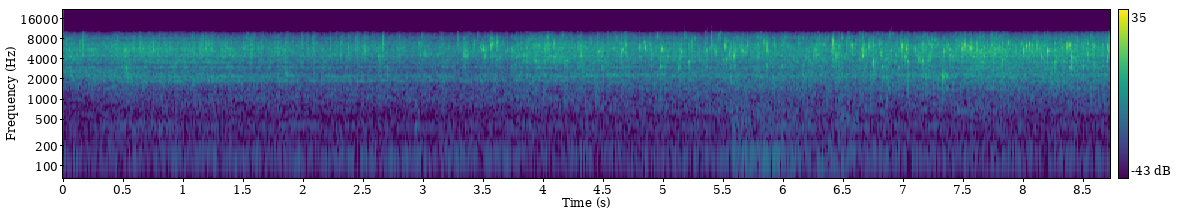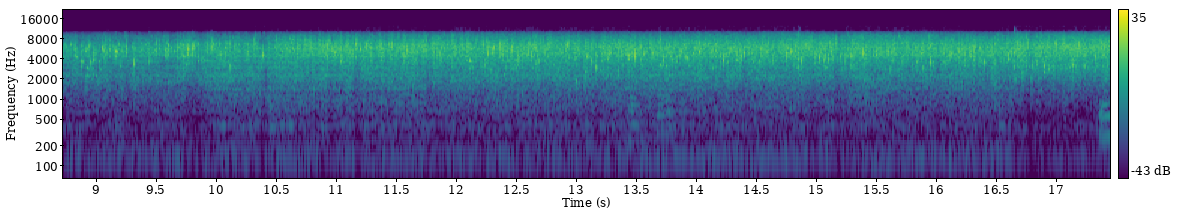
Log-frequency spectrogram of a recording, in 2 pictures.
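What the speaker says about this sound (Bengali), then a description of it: "তো ফ্রাই করার জন্য এখন আমি তেলে দিয়ে দিচ্ছি" Cardamom, cinnamon, bay leaf and a ground ginger, garlic and cumin paste frying in hot oil, giving a steady, dense sizzle that holds throughout, close and fairly loud with no voices.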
